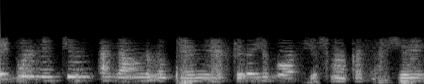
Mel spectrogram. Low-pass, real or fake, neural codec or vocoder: 3.6 kHz; fake; codec, 44.1 kHz, 0.9 kbps, DAC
